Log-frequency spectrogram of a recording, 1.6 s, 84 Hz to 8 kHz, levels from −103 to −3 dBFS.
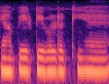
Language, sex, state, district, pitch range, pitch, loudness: Hindi, female, Bihar, Darbhanga, 170-175 Hz, 170 Hz, -29 LUFS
